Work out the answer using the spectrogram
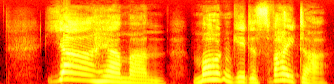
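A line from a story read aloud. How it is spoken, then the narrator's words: Calling out. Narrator (German): ruft Lucy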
